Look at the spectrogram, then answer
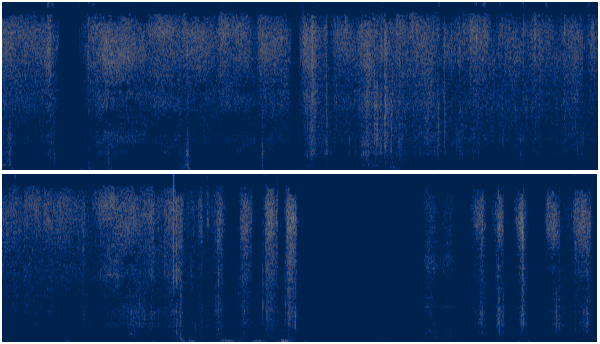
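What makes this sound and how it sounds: Long nails scratch pale yellow denim jeans on the thigh and front, producing a steady, bright, raspy fabric rasp. The scratching comes in uneven strokes with soft low thumps, growing denser toward the end.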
